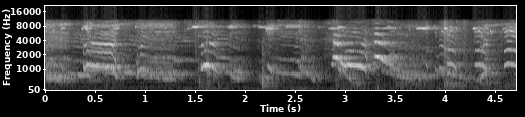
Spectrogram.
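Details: Samoyed puppies at seven weeks old, two boys and three girls, whining together in a dense tangle of high, bending squeals and short yips, several pups calling over one another without pause.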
